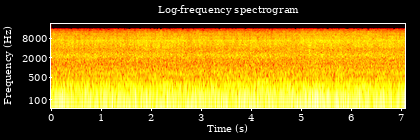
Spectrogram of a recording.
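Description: Steady background hiss over a low hum, with no distinct events.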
